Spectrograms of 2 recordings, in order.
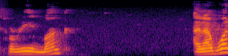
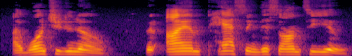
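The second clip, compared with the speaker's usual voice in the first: ordinary talk, nothing marked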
